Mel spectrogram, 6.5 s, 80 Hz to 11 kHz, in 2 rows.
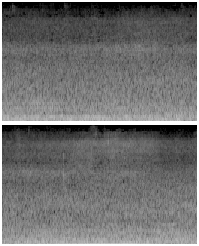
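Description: CAF Urbos 3 light rail tram moving slowly past at a stop: a steady low hum of the running gear with wheel-on-rail noise, getting somewhat louder from about the middle on.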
